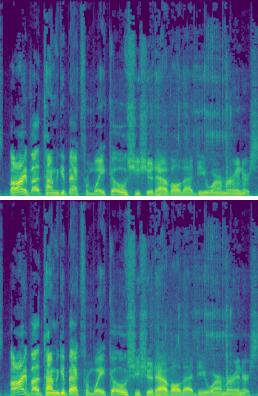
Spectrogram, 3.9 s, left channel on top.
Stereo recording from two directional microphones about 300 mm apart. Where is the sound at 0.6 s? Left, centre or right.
Right; by 3.7 s centre.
